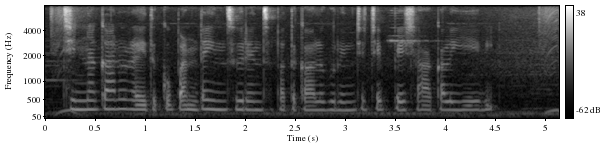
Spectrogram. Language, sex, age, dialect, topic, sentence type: Telugu, female, 18-24, Southern, agriculture, question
